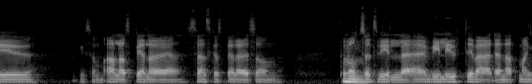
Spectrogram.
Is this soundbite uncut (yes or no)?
yes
